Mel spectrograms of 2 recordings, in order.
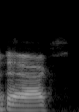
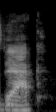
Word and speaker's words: Dak: Hi, Dax. But you know you keep saying his name wrong, right? What's his name? It's Dak. like singular.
